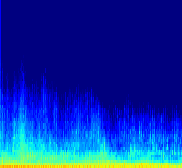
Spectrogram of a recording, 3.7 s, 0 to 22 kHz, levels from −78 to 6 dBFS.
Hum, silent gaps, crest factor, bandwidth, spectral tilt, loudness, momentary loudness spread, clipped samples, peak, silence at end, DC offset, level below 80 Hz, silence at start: none; none; 14 dB; 9.8 kHz; -8 dB/octave; -23 LUFS; 5 LU; under 0.1%; -8 dBFS; 0 s; under 0.1%; -58 dBFS; 0 s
